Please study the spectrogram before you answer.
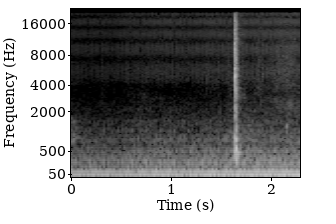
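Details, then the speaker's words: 2020 Toyota Hilux Conquest automatic, in neutral with brake pressed, shifted into H4: over a steady low diesel idle one sharp metallic clunk; indicator blinks until the tires rotate, then solid green; normal 4WD engagement clunk. "So we're now at H4. I hear a clunk sound, and you notice it's blinking. If it's blinking, that means it's not engaged."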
